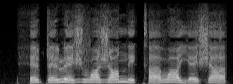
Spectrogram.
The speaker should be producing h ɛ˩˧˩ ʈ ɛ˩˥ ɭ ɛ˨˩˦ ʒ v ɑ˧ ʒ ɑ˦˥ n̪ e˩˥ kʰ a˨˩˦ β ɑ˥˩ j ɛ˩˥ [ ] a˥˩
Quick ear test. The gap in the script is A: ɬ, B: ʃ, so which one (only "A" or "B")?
B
